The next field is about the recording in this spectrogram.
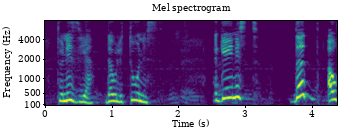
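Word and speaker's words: Tunisia: الاس هنا بتتنطق كأنها بساوند الزد علشان بين حرفين متحركين، شايفين حرف الاي قبلها حرف الاي ايه بعدها. تونسيا دولة تونس.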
